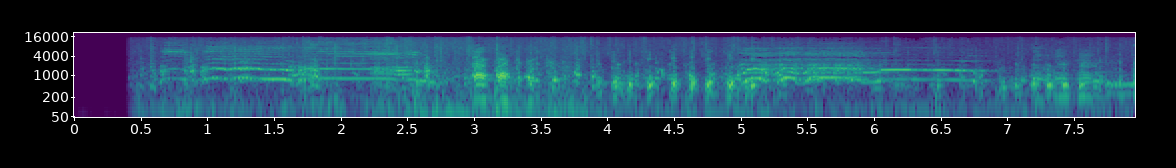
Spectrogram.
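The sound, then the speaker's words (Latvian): Chickens cluck steadily in a dense flock on a 5-hectare farmstead in Sviļi, Sigulda municipality, which keeps 70 hens and chicks, 4 turkeys and 3 geese, with a rooster crowing over the chatter, the calls overlapping continuously for several seconds. “Viņi savā 5 hektāru lielajā piemājas saimniecībā audzēja 70 vistas un cāļus, 4 tītars un 3 zosis.”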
